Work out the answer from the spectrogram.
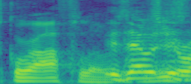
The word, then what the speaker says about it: Garofalo: It's Garofalo.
